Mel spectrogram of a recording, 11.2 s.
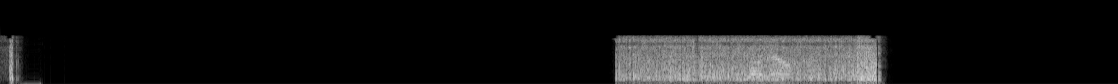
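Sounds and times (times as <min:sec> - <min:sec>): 
radio static over distant repeater: 0:00.0 - 0:00.3, 0:06.2 - 0:08.8.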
